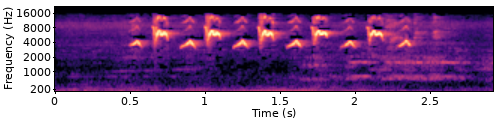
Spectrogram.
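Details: Cinereous tit singing a fast rolling series of about ten high, bright doubled notes at a steady pace, a faint lower hum behind.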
